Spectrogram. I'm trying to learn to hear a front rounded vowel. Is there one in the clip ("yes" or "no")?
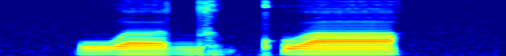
no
